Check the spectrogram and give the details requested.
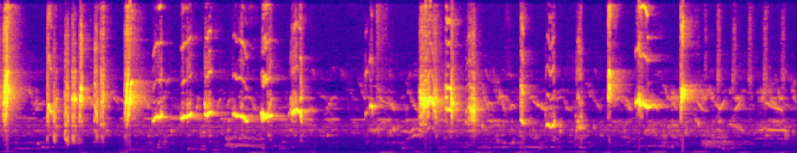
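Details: Energetic Javan munia song meant to lure birds into traps: steady strings of sharp, high chirps and squeaky twitters, about three notes a second, with a brief lull midway.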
